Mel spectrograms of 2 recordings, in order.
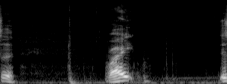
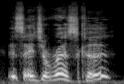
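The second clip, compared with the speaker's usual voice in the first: mocking oppressor; 8 semitones higher than usual. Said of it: "they have the nerve to laugh at you like".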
